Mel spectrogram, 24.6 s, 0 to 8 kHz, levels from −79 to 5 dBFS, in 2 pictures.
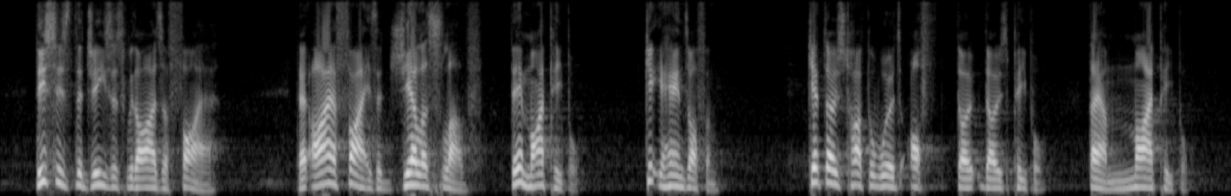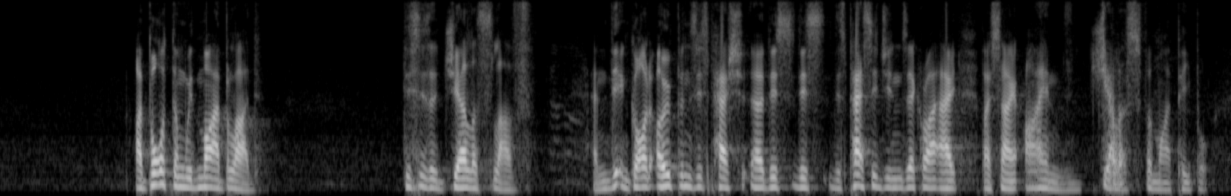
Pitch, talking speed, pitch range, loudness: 140 Hz, 165 wpm, 125-160 Hz, -19 LUFS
